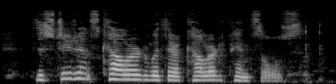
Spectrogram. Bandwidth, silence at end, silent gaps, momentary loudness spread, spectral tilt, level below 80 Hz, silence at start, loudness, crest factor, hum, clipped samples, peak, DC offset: 13.5 kHz; 0.25 s; none; 14 LU; -4.5 dB/octave; -70 dBFS; 0.35 s; -23 LUFS; 20 dB; none; under 0.1%; -4 dBFS; under 0.1%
